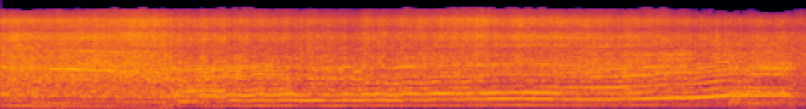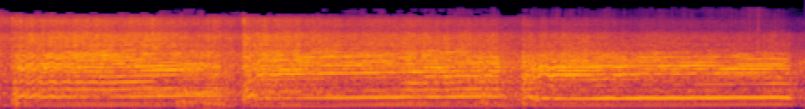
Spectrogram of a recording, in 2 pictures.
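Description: Single-seater formula race car's engine at full throttle as it passes and accelerates away uphill. The engine note climbs through the revs, broken by three quick upshifts about a second apart near the end, each a short dip and drop in pitch.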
